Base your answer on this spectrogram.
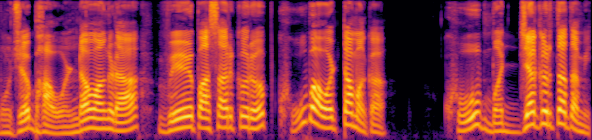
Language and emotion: Goan Konkani, happy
